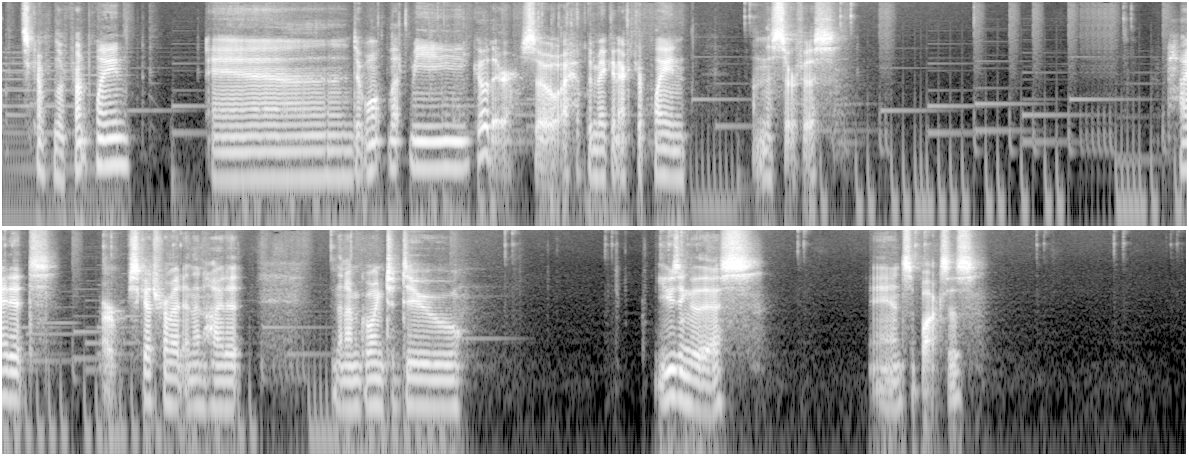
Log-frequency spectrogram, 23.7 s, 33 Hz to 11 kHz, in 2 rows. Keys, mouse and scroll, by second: 4.3 click, 5.1-6.3 typing, 7.4 click, 8.4 click, 9.7 right click, 11.2 right click, 11.8 click, 12.8 right click, 13.5 click, 15.1 right click, 16.9 click, 17.8-19.3 drag, 18.6 alt+c, 19.8 click, 21.0 click, 22.2 click, 23.0 click.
